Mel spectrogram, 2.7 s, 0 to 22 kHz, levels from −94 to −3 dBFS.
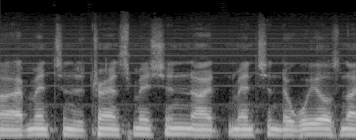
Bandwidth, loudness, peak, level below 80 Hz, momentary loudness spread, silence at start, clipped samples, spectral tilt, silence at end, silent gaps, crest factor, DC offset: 15 kHz; -29 LUFS; -14 dBFS; -60 dBFS; 2 LU; 0 s; under 0.1%; -5 dB/octave; 0 s; none; 14 dB; under 0.1%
